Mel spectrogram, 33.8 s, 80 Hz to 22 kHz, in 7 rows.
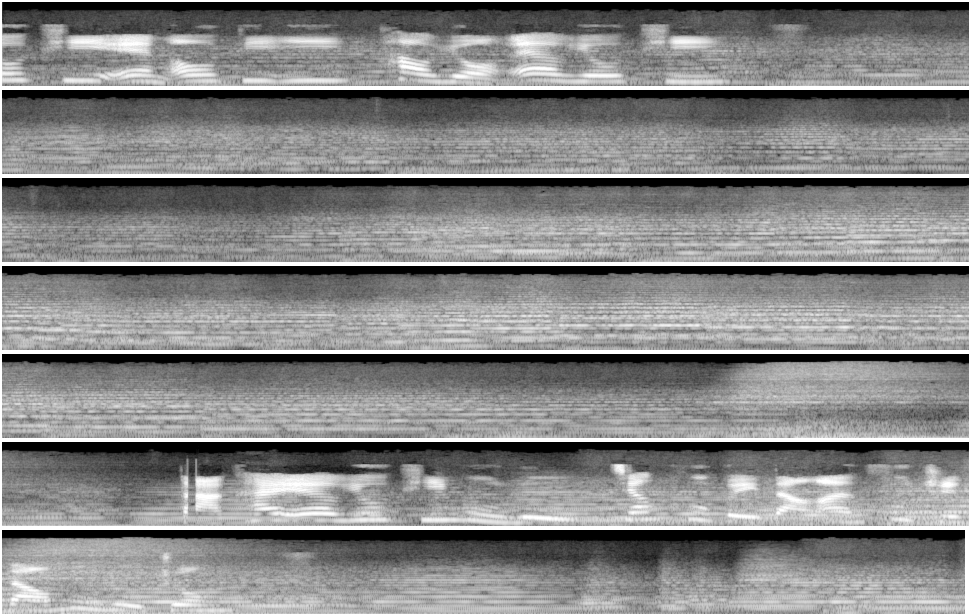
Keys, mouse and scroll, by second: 3.8 alt+s, 4.7 right click, 14.0 click, 21.6 click, 25.1 click, 33.1 click.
